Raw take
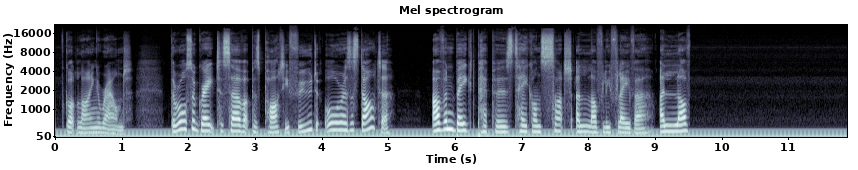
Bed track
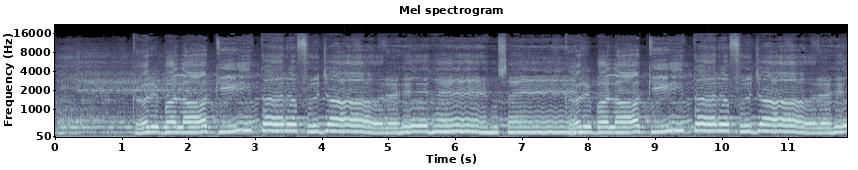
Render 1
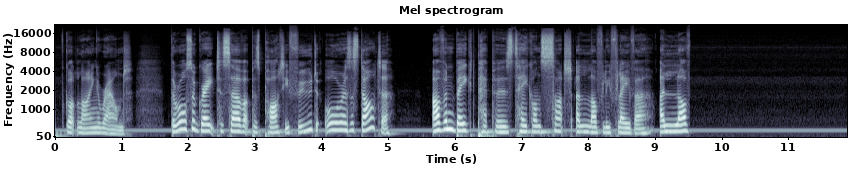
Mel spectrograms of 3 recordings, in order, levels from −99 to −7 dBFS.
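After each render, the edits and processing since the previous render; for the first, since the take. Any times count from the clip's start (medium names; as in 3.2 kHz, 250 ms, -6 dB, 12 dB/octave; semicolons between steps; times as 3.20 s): de-hum 50 Hz, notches 4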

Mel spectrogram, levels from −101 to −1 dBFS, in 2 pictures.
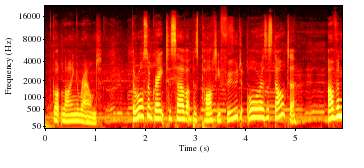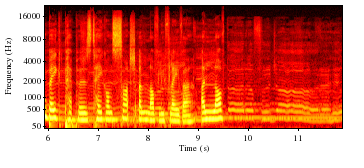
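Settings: add bed track -17 dB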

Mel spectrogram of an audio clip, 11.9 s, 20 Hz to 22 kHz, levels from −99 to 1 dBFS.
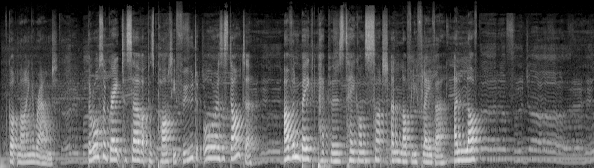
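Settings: feedback echo behind a band-pass 75 ms, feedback 37%, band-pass 780 Hz, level -7.5 dB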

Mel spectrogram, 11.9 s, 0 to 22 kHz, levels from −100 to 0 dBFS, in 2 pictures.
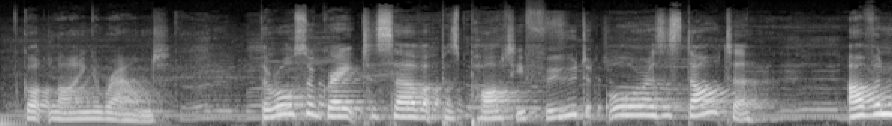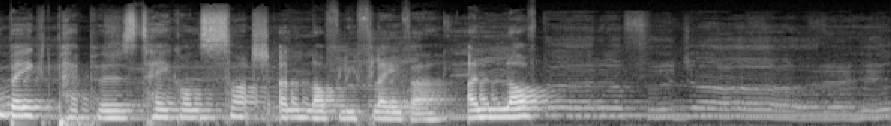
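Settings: trim +1 dB; peak limiter -3 dBFS, peak gain reduction 1 dB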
